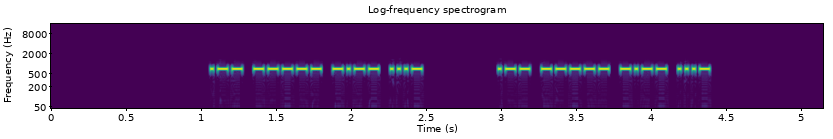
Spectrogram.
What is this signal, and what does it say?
Morse code, heard as a keyed tone, about 52 wpm, 700 Hz. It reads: W0YV W0YV
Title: USA Call Signs - 4 Characters - Repeated 2x - 50wpm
